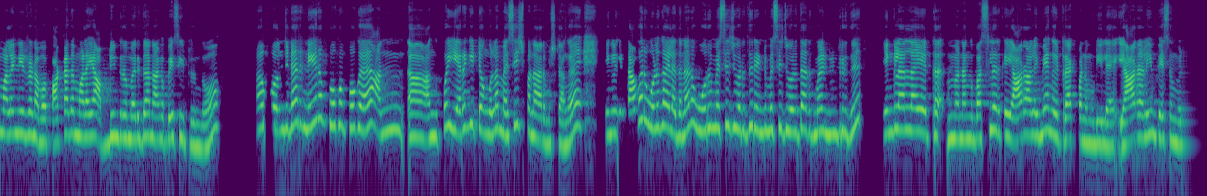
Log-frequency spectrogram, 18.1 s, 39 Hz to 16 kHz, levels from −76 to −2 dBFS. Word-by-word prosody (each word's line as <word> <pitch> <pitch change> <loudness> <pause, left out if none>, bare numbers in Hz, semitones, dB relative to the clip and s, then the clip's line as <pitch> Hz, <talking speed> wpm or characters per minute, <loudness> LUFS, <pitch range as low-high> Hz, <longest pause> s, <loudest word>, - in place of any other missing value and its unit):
மழை 260 0 +2
நின்றும். 255 -2 +1
நாம 205 -1 +1
பாக்காத 260 +6 +1
மழையா? 240 0 +3
அப்பிடின்றமாரி 230 +2 -1
தான் 235 -2 +1
நாங்க 220 0 -1
பேசிட்டு 225 -4 -3
இருந்தோம். 180 - -2 0.6
அ - - 0 0.2
கொஞ்ச 295 +1 0
நேரம் 345 -3 +1
நேரம் 410 +5 +2
போக, 335 0 +1
போக 315 0 +2 0.3
அங் 265 +2 -2 0.4
அ - - +5 0.2
அங்க 240 +2 0
போய் 325 +1 +1
இறங்கிட்டவுங்கள்லாம் 300 -2 0
மெஜேஸ் 335 +8 -1
பண்ண 260 -4 +1
ஆரம்பிச்சிட்டாங்க. 195 0 -3 0.5
எங்களுக்கு 260 0 -4
டவரு 385 +11 +3
ஒழுங்கா 320 +2 +1
இல்லாத 275 +5 0
ஒரு 305 +2 0
மெஜேஸ் 320 +1 -1
வருது. 290 0 -2
2 280 0 -1
மெஜேஸ் 290 0 -1
வருது. 275 +2 0
அதுக்கு 265 -2 -3
மேல 280 0 +1
நின்றுது. 265 +2 -2 0.5
எங்களால 295 +1 +2 0.2
8:30 255 0 0 0.2
ம் 225 0 0
நாங்க 225 0 -1
பஸ்ல 225 +6 +1
இருக்க 260 -2 -2
யாராலயும் 250 +3 +2
அங்க 255 -3 0
ட்ராக் 220 0 +1
பண்ண 210 -2 0
முடியல. 190 -1 -1 0.2
யாராலயும் 235 +4 +2
பேச 225 -1 -2
முடியல. 185 0 -8
255 Hz, 170 wpm, -20 LUFS, 225-295 Hz, 0.6 s, அ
